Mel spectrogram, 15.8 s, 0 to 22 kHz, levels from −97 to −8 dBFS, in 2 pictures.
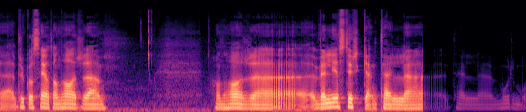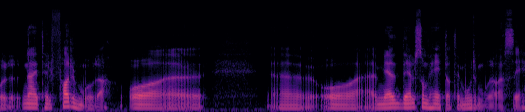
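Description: It's a speech recording, and from 6.34 s to the end at 15.77 s the level collapses by about 32 dB, leaving just a faint trace. That's likely one channel inverted, so the shared centre content cancels when the stereo pair gets summed to mono.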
